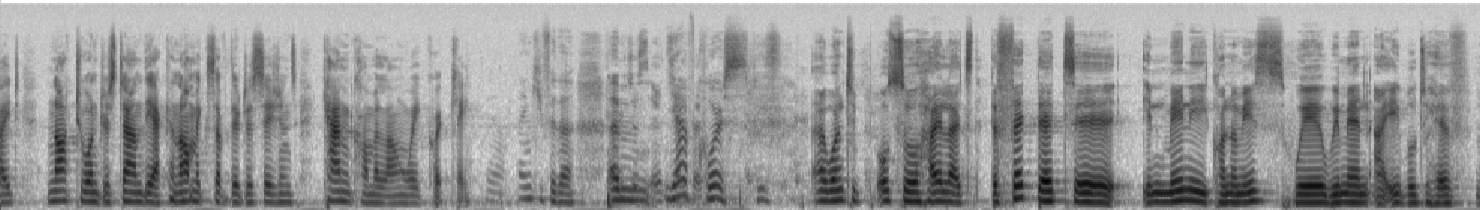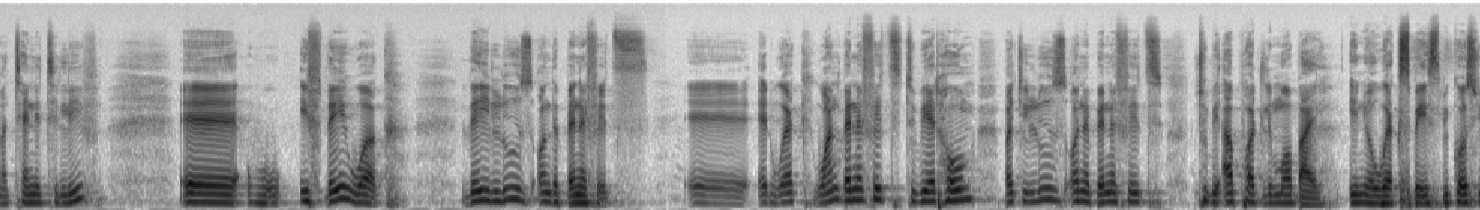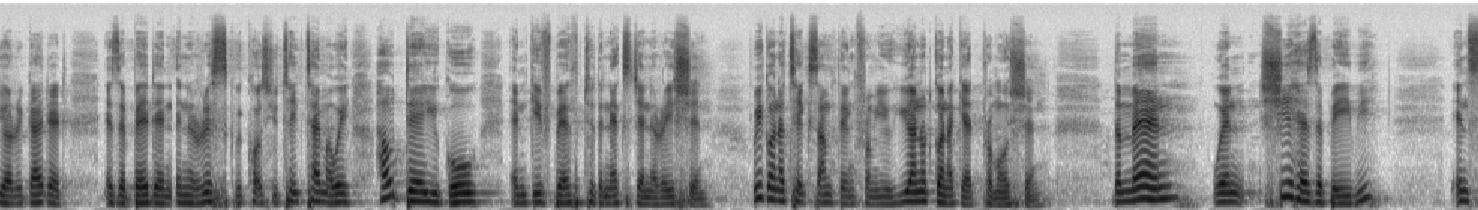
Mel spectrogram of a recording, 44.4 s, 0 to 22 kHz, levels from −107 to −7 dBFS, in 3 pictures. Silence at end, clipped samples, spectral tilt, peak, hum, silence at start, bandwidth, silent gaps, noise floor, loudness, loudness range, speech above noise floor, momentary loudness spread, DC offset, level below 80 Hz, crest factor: 0 s; under 0.1%; -4.5 dB/octave; 0 dBFS; none; 0 s; 19.5 kHz; none; -54 dBFS; -21 LUFS; 8 LU; 33 dB; 14 LU; under 0.1%; -60 dBFS; 22 dB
